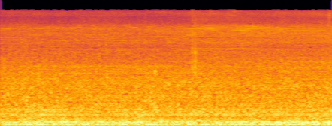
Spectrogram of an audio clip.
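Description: Steady low outdoor rumble with no distinct events, while the flag folding itself makes no clear sound.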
